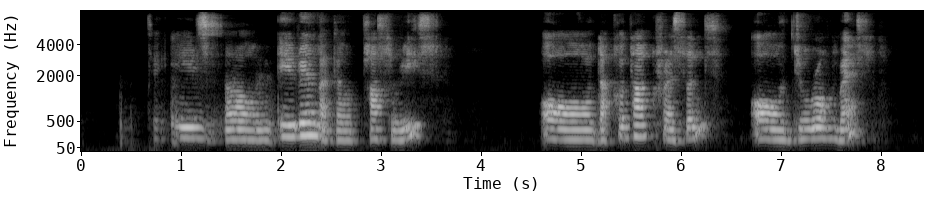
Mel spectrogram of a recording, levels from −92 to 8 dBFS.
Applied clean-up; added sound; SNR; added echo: neural mask model DeepFilterNet 3.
